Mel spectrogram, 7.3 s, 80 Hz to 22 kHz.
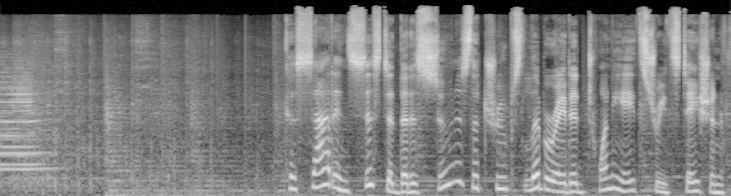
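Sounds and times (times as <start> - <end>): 
train horn blaring: 0.0 - 1.0
train rolling into station with rhythmic rail clatter: 0.0 - 3.2
speech: 2.9 - 7.3.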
